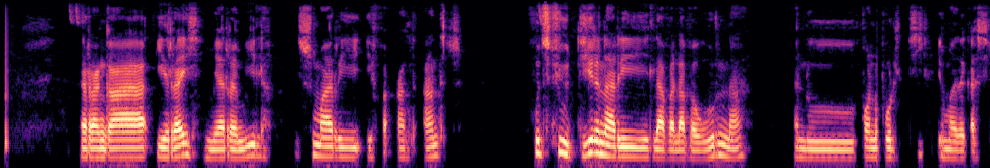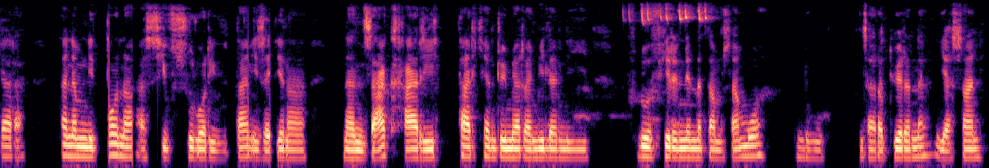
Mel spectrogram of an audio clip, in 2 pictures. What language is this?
Malagasy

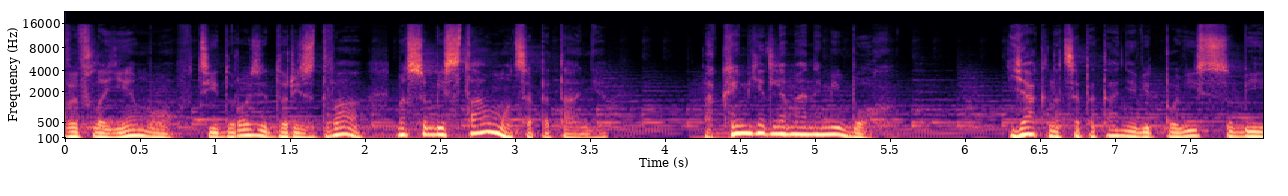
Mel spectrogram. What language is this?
Ukrainian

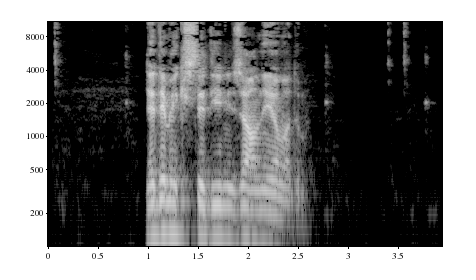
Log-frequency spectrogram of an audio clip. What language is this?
Turkish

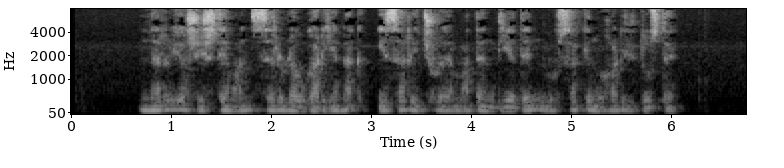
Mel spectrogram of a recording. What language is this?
Basque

